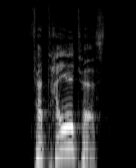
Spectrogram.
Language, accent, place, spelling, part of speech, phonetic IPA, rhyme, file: German, Germany, Berlin, verteiltest, verb, [fɛɐ̯ˈtaɪ̯ltəst], -aɪ̯ltəst, De-verteiltest.ogg
- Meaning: inflection of verteilen: 1. second-person singular preterite 2. second-person singular subjunctive II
